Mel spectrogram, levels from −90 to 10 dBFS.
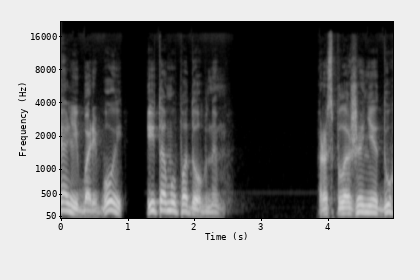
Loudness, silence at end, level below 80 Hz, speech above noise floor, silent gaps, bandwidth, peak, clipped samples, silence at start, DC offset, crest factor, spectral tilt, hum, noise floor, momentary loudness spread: -14 LUFS; 0 s; -50 dBFS; 62 dB; none; 18 kHz; -2 dBFS; under 0.1%; 0 s; under 0.1%; 12 dB; -6.5 dB/octave; none; -75 dBFS; 9 LU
